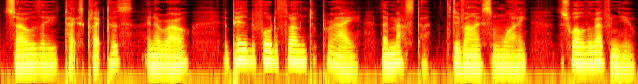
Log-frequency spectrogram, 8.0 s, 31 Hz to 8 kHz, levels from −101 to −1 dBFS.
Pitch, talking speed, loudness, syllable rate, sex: 115 Hz, 175 wpm, -19 LUFS, 5.3 syllables/s, male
